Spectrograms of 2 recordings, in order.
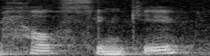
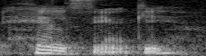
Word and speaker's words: Helsinki: But in Finland, in Finnish, you would call it Helsinki. So, the uh stress would be on the first syllable, and the L isn't as strong as in Helsinki, Helsinki.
